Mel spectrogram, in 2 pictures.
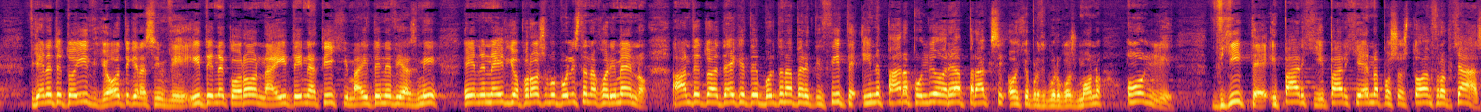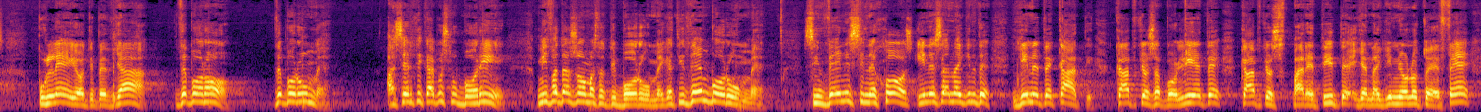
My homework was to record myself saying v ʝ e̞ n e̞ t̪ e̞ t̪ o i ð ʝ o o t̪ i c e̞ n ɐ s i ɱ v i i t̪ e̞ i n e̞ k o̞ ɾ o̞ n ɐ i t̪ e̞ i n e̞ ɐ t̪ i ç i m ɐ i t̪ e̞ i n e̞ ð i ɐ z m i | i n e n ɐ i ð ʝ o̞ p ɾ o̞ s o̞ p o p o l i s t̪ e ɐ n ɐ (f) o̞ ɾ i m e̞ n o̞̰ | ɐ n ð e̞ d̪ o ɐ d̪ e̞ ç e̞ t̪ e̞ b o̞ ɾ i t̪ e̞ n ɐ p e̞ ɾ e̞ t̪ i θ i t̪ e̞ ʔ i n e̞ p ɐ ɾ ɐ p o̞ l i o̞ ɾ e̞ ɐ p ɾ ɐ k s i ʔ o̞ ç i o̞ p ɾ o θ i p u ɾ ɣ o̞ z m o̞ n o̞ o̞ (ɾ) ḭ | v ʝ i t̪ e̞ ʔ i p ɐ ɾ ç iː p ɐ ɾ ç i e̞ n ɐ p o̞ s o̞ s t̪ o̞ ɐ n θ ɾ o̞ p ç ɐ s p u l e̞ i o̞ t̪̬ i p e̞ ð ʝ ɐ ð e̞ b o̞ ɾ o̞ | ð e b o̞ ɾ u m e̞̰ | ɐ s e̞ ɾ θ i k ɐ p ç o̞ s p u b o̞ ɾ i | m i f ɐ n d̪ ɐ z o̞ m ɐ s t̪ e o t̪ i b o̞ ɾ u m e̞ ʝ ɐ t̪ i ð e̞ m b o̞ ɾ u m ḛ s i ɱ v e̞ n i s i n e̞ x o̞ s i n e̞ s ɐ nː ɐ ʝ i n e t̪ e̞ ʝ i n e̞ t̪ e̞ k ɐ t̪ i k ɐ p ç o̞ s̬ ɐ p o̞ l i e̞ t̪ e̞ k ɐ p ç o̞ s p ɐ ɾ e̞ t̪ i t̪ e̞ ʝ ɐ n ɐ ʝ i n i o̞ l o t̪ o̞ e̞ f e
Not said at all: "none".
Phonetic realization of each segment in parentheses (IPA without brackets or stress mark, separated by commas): x, l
